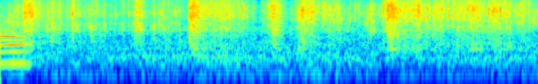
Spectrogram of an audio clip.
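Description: Clear plastic packaging bag crinkling irregularly as it is opened and handled, over a steady hiss of heavy rain pouring.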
